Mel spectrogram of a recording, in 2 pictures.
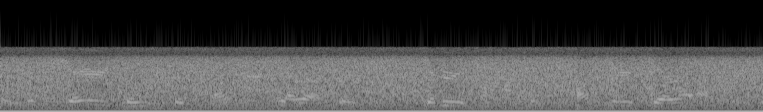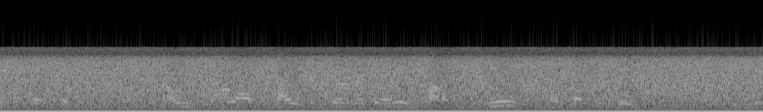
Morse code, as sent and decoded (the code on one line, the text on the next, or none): none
